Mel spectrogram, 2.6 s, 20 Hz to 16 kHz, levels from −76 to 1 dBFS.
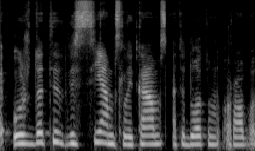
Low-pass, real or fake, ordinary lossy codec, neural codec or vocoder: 14.4 kHz; fake; Opus, 32 kbps; vocoder, 44.1 kHz, 128 mel bands, Pupu-Vocoder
